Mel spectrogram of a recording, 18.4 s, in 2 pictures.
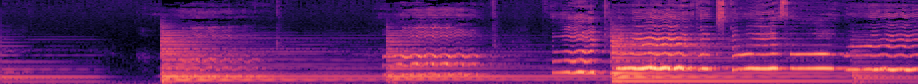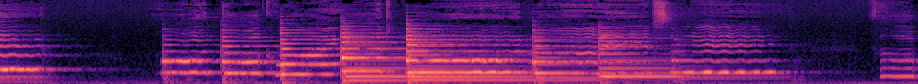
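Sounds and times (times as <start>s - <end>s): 
soprano singing solo: 1.6s - 3.1s, 3.7s - 9.8s, 10.8s - 17.1s.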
